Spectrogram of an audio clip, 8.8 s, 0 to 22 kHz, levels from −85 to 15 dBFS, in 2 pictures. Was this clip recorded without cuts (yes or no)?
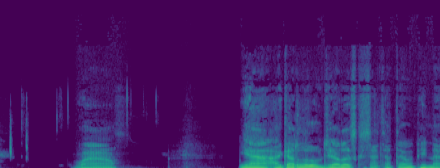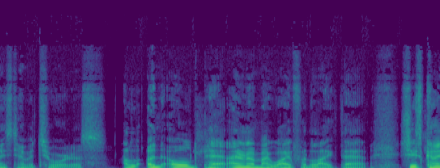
yes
